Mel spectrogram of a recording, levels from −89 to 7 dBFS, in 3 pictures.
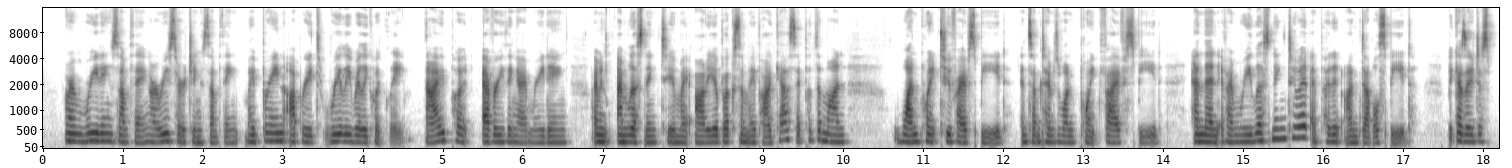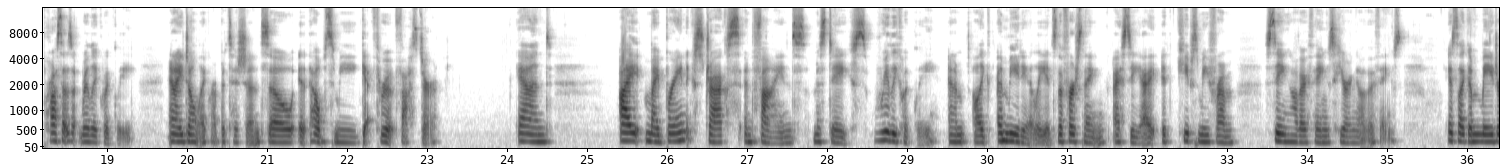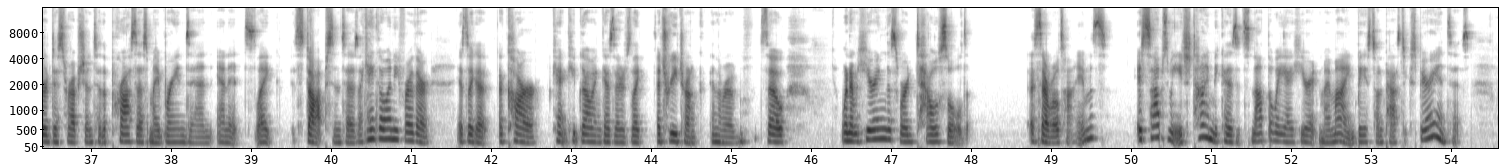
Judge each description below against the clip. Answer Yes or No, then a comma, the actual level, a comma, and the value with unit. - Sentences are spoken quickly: No, average, 185 wpm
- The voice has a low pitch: No, medium, 180 Hz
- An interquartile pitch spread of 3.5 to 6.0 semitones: No, average, 2.8 semitones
